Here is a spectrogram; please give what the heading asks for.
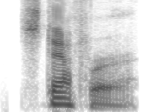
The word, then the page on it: staffer: American English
